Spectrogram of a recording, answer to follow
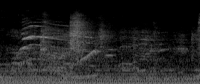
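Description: A cat meowing once, a short high call that glides up and down within the first second, over soft background music.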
